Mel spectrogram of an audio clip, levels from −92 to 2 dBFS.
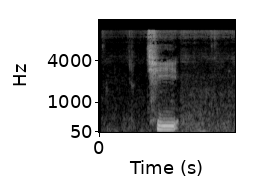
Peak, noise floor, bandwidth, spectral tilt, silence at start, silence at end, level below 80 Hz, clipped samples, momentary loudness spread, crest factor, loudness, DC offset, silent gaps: -12 dBFS; -61 dBFS; 12 kHz; -3.5 dB/octave; 0.95 s; 0 s; -64 dBFS; under 0.1%; 23 LU; 20 dB; -27 LUFS; under 0.1%; none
